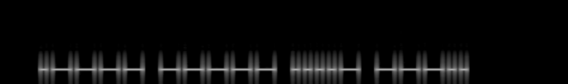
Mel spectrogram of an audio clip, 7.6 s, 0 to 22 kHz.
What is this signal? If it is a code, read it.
Morse code, heard as a keyed tone, about 15 wpm, 700 Hz. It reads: 1048
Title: Numbers - Contest Style - 4-Digit 15wpm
